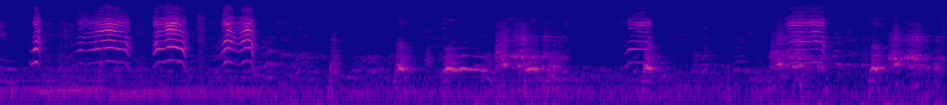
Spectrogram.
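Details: Newborn goat kid at injection time, bleating in quick bursts of harmonic, quavering cries early on and again later, mixed with human talk and handling noises.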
